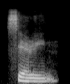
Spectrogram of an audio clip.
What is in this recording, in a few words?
"serein", Indian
